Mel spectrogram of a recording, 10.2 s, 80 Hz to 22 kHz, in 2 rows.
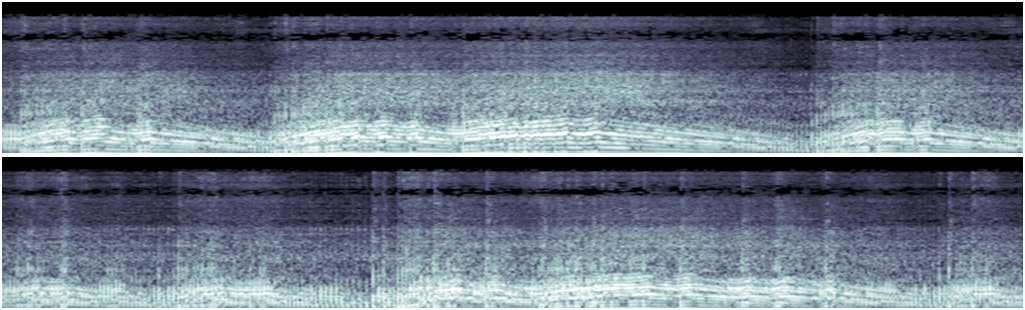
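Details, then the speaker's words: McCulloch SP125 chainsaw after carb rebuild, off throttle with butterfly closed: keeps racing and surges up and down every couple of seconds; owner hears an air leak, carb not pumping fuel; a large gap between carb and intake was later found. "So hearing an air leak somewhere because it is not pumping fuel and it's running just incredibly fast with the butterfly closed."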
